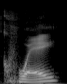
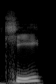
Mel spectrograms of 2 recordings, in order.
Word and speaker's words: quay: wrong cir yeah um it's like key it's spelled quay quay yeah but it's key it's it's like something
